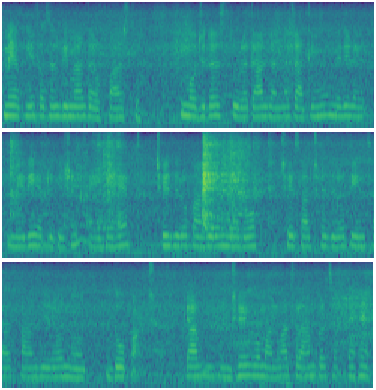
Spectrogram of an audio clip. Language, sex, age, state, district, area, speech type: Urdu, female, 18-30, Delhi, East Delhi, urban, read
